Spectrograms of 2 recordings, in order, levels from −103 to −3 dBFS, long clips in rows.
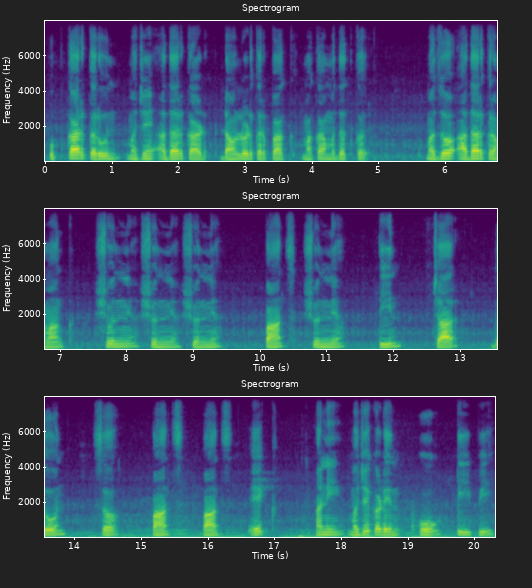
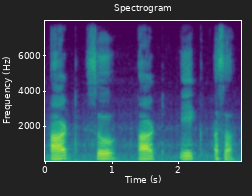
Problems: constant background noise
